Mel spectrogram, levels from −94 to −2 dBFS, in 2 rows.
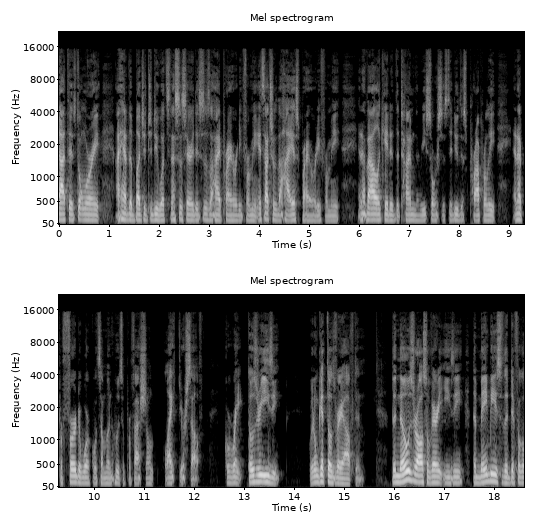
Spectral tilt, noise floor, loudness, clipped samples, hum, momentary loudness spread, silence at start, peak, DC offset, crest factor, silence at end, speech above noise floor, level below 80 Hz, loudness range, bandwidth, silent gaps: -5.5 dB/octave; -79 dBFS; -27 LUFS; under 0.1%; none; 13 LU; 0 s; -6 dBFS; under 0.1%; 20 dB; 0 s; 53 dB; -64 dBFS; 6 LU; 15.5 kHz; none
